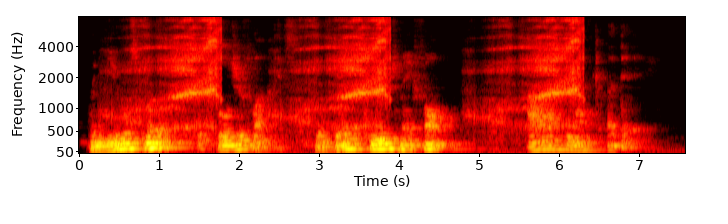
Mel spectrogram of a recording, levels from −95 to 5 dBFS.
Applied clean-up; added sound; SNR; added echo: none; Cutlery, silverware; 13 dB; reverberation time 0.9 s.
